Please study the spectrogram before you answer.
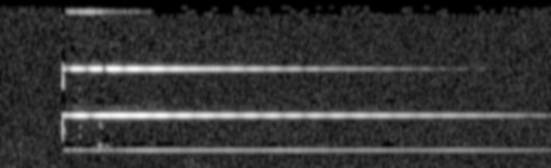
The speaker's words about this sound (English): Next thing we have is the meditation that we're going to have about, a minute or so of just quiet time. And that can begin with the sound of a gong and end with the sound of a gong.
